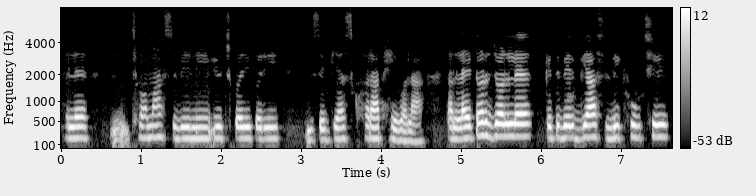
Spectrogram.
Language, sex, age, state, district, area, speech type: Odia, female, 30-45, Odisha, Kalahandi, rural, spontaneous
